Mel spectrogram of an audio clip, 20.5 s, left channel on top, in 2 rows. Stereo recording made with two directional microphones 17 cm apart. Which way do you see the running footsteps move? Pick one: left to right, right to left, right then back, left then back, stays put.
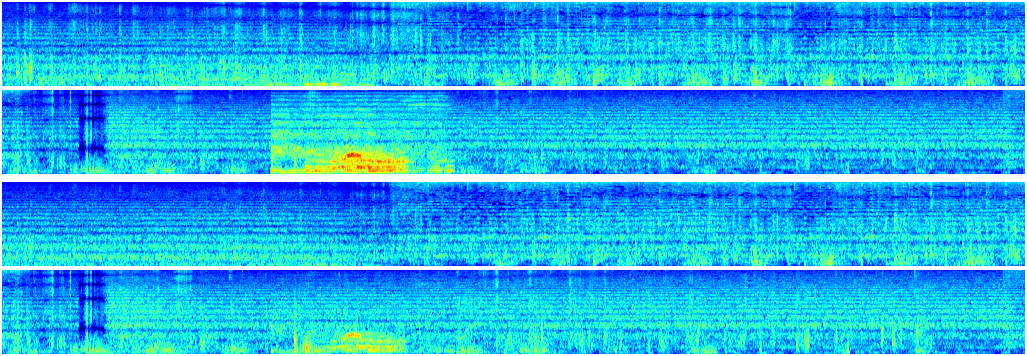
left to right.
